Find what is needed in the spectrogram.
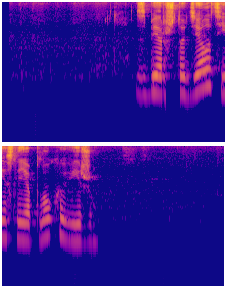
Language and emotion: Russian, neutral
